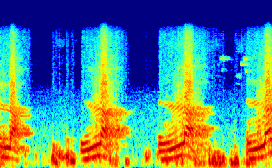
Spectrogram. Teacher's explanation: ल के उच्चारण में आप देखेंगे जीभ किससे टकरा रही है, दांतों से। इसीलिए ल कैसे हैं आपके, दंत। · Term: दंत ध्वनि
